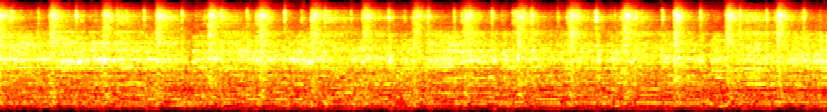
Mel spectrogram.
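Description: Live noise-rock band playing loud: electric guitars and a drum kit, with cymbals struck several times a second in a steady beat.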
